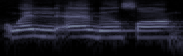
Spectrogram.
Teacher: Lantunan yang kecil. Sukun berada di tengah perkataan, di tengah kalimah. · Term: qalqalah sughra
